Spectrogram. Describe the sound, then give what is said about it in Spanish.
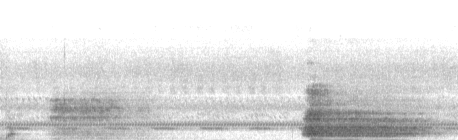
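A slow, soft deep inhale, taken with eyes closed, is followed a few seconds later by a louder, longer exhale like a sigh. A steady hum of crickets or frogs sits in the background throughout. “Vamos a ponernos muy cómodos, cerramos nuestros ojos y tomamos una respiración profunda.”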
